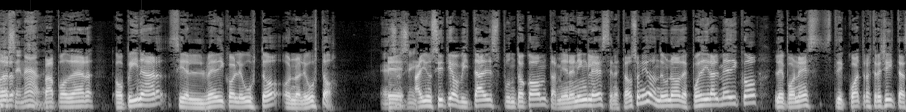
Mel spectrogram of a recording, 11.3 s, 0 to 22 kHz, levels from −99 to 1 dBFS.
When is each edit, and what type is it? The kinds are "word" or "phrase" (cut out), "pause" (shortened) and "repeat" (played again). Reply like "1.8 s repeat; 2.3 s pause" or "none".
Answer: none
